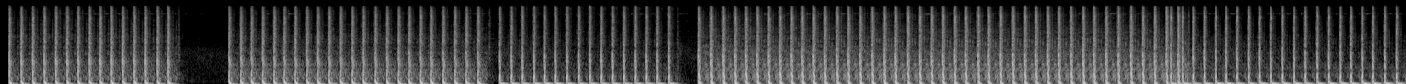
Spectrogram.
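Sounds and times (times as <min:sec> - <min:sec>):
Vickers machine gun firing: 0:00.1 - 0:14.0.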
